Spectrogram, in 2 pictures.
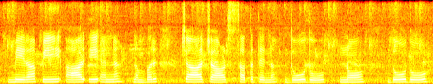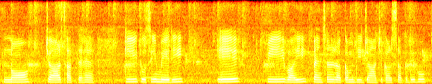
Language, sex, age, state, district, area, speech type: Punjabi, female, 18-30, Punjab, Rupnagar, rural, read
